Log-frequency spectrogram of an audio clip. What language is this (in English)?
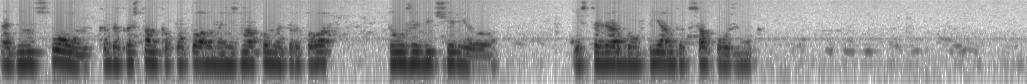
Russian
